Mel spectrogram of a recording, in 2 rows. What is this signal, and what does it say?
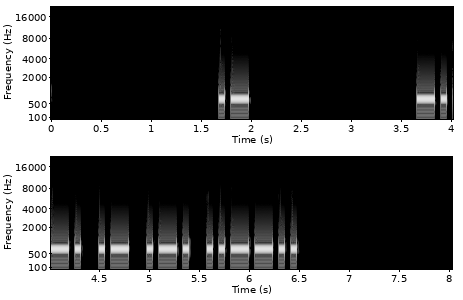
Morse code, heard as a keyed tone, about 20 wpm, 700 Hz. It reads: A CAR?
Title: 4x Word-Spacing - Sentences from Top 300 Words - 20wpm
